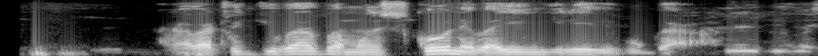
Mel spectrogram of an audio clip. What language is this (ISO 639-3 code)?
lug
